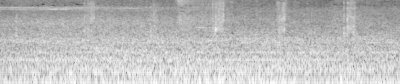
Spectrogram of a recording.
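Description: City bus running close by: a steady low engine rumble.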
